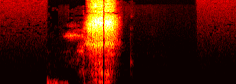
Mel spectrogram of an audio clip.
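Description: A person sneezing once: a short low intake about half a second in, then a sharp hissing burst about a second in.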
